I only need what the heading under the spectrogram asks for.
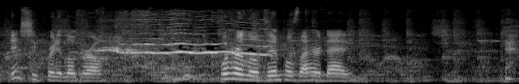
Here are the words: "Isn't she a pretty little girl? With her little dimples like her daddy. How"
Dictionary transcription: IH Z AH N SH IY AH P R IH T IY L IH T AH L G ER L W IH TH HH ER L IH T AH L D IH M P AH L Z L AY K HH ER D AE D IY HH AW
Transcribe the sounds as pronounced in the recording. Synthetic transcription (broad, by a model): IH N SH IY P R IH T IY L IH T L G ER L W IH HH ER L IH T L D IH M P L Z L AY K HH ER D AE D IY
